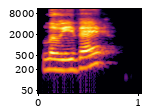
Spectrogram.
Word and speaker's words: Loewe: L-O-E-W-E. Loewe? – Westman? – No, Loewe. For candles. L-O-E-V...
